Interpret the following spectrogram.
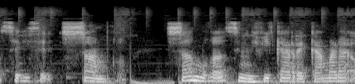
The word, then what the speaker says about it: chambre: La C y la H en francés suenan sh, por ejemplo en la palabra chambre no se dice chambre, se dice chambre.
